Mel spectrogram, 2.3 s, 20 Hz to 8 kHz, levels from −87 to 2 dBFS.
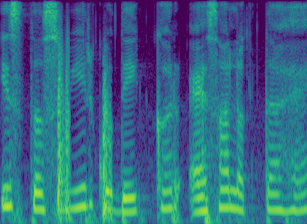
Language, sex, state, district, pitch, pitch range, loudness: Hindi, female, Maharashtra, Chandrapur, 220 Hz, 205-240 Hz, -17 LUFS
